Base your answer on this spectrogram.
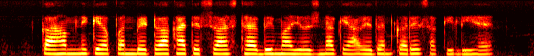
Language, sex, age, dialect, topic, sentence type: Magahi, female, 18-24, Southern, banking, question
